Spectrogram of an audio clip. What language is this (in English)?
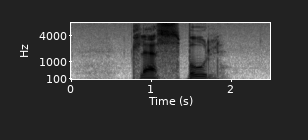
Swedish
